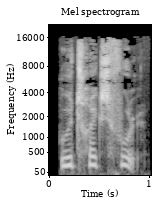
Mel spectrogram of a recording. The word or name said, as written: udtryksfuld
